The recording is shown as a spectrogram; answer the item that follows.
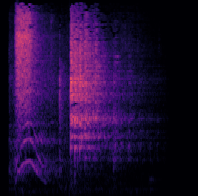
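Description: Logo sting sound effect: a whoosh with swooping pitch sweeps, then a sharp hit a little under a second in that fades away over the next second.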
